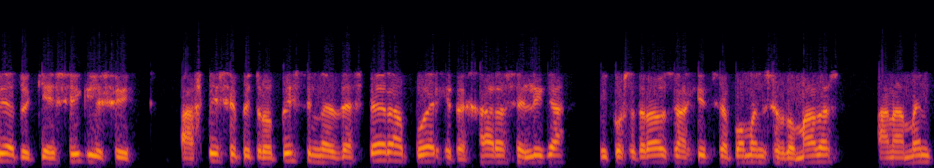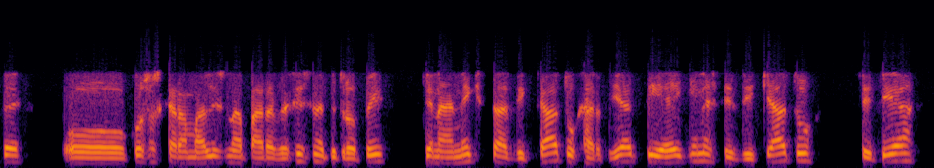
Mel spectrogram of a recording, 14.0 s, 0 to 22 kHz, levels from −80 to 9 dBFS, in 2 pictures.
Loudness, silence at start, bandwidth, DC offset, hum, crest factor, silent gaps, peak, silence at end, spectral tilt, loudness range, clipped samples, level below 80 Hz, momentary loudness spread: -17 LUFS; 0 s; 8 kHz; under 0.1%; none; 14 dB; none; -4 dBFS; 0.15 s; -6 dB/octave; 1 LU; under 0.1%; -68 dBFS; 6 LU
